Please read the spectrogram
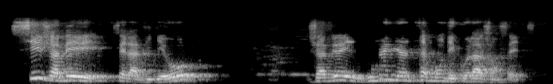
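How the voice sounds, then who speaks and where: Lively intonation with audible room echo. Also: man. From Gabon, Libreville. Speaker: rapper. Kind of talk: interview. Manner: halting, repeats words.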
